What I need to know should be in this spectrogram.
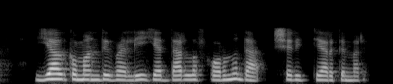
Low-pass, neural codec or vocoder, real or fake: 5.4 kHz; codec, 16 kHz, about 1 kbps, DyCAST, with the encoder's durations; fake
